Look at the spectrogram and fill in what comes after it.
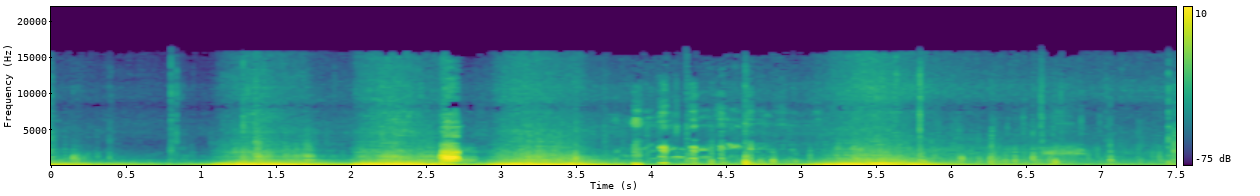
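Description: Car engine exhausting through a rain-gutter downspout, revved in four short blips, each rising in pitch and falling back to idle.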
